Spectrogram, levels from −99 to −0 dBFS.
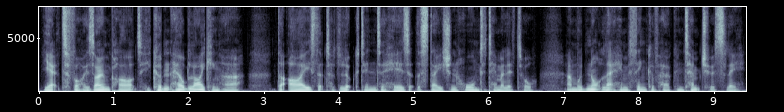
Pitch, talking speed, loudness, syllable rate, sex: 100 Hz, 210 wpm, -21 LUFS, 5.0 syllables/s, male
